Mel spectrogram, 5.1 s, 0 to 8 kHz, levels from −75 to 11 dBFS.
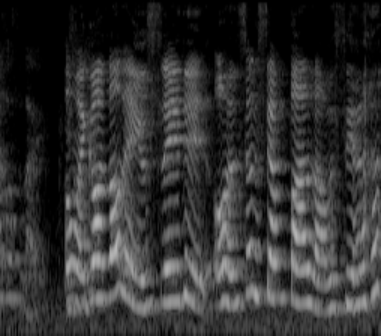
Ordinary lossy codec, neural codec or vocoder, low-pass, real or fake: none; none; none; real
